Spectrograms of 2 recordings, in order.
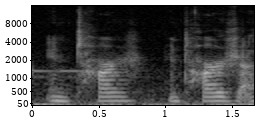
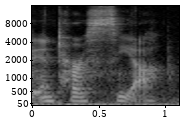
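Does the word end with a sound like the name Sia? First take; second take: no; yes. First: The ending does not sound like Sia. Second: The ending sounds like the name Sia. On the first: The speaker calls it right. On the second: The speaker calls it wrong.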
